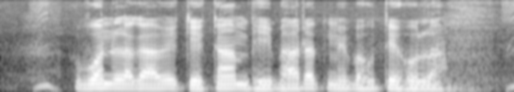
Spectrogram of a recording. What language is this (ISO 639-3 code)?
bho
